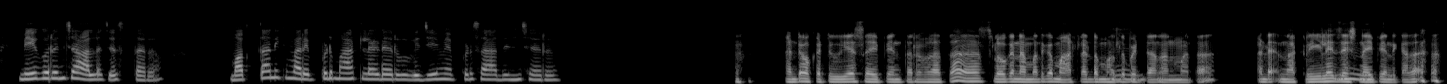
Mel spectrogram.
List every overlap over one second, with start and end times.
none

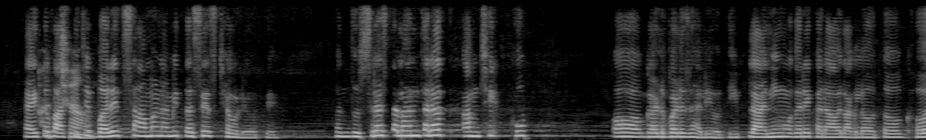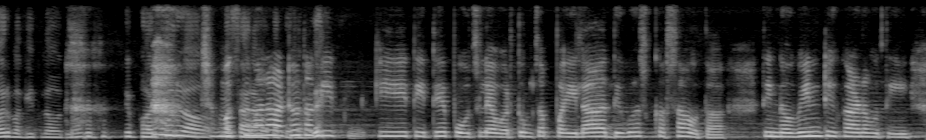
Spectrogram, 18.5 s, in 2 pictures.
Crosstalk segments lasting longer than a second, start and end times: 11.0-12.5

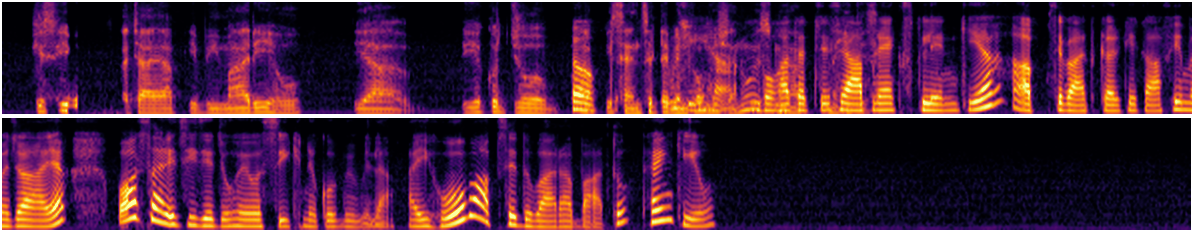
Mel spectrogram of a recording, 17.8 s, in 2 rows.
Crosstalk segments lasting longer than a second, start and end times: 5.0-6.6

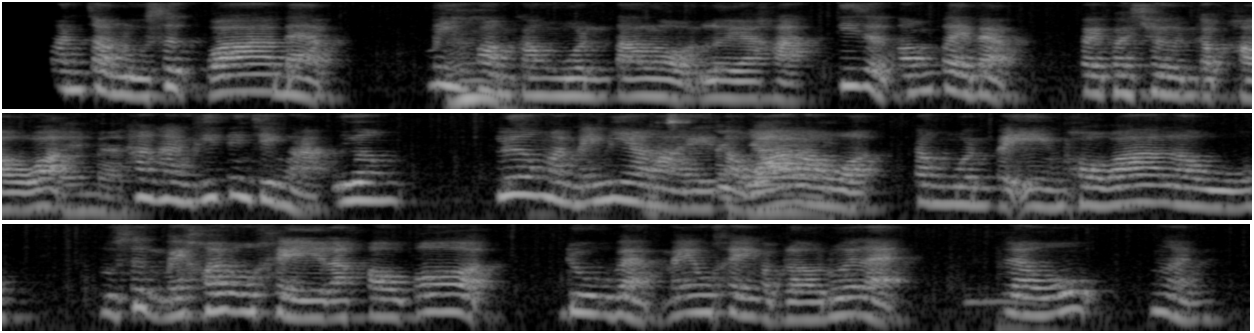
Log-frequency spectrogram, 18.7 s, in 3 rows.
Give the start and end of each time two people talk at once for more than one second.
9.1-10.4

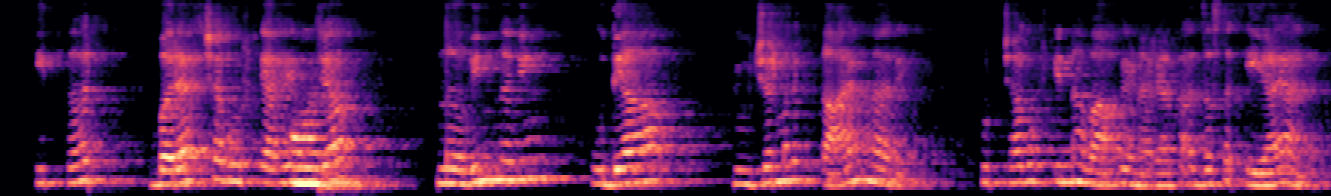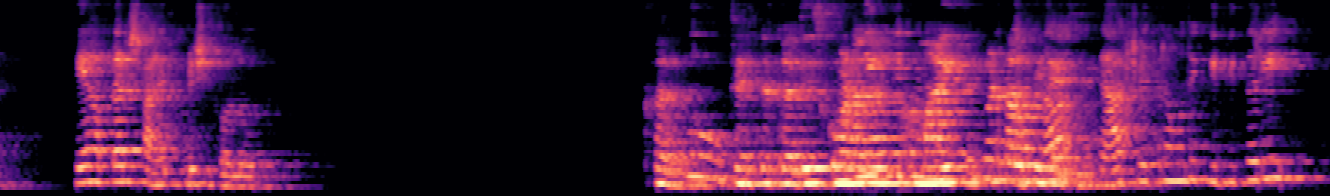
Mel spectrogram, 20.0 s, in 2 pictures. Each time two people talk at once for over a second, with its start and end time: 16.3-18.0

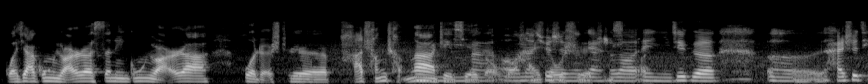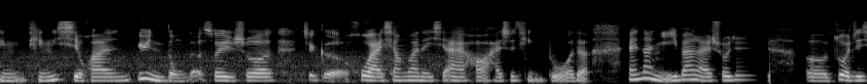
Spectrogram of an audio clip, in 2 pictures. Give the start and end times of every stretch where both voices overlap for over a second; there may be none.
4.1-6.5

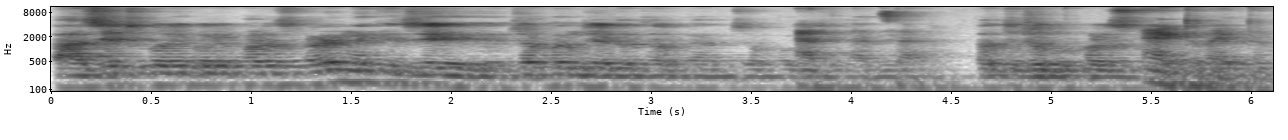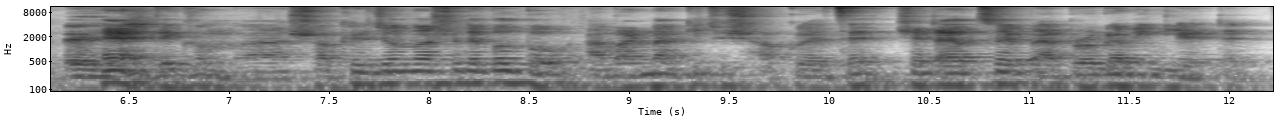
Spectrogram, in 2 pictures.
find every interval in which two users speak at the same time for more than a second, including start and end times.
5.6-6.8

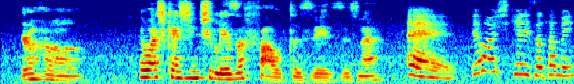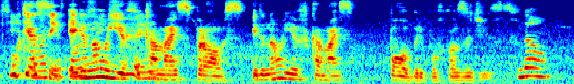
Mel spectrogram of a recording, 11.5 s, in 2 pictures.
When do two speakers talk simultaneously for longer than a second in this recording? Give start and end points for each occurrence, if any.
5.8-7.5

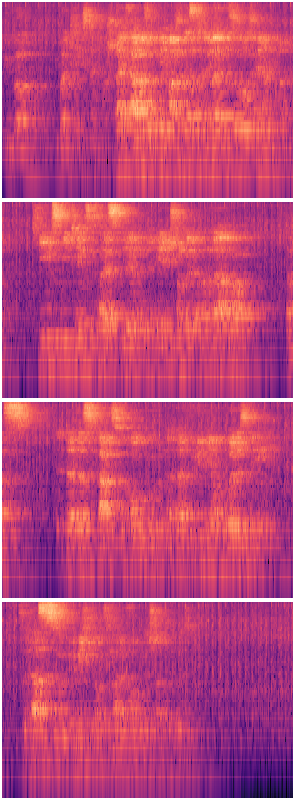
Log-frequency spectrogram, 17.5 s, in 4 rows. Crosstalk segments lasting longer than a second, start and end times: 1.7-4.1

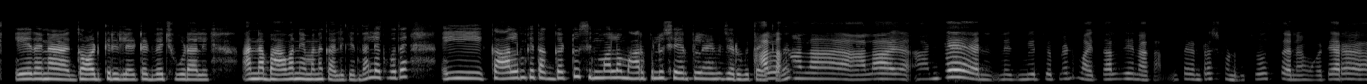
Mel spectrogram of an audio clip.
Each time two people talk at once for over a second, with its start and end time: none

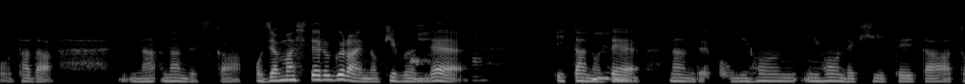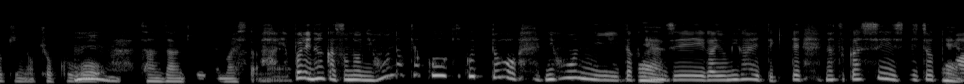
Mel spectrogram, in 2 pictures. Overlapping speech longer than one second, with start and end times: none

